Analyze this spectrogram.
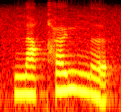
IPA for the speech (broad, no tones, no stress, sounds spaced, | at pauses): n̪ a qʰ y m ŋ ə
